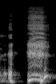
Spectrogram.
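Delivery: high giggle at his own story; real, helpless chuckle; laugh. Real, not acted. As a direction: burst into a high laugh while telling it.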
